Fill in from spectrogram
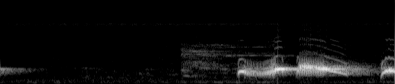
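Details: Spotted dove (tekukur) song recorded to coax silent or sluggish doves into singing: after about two seconds of near silence, a burst of low, mellow cooing notes rises and falls, ending with a fresh hooked coo.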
